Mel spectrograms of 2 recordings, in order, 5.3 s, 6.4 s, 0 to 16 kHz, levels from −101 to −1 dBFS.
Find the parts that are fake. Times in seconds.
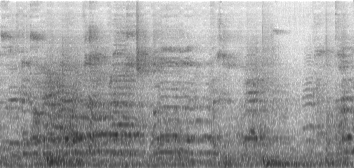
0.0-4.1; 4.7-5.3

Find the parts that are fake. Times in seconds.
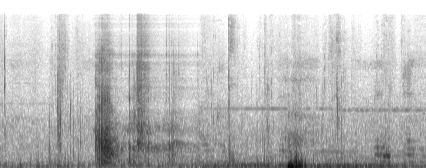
1.4-3.0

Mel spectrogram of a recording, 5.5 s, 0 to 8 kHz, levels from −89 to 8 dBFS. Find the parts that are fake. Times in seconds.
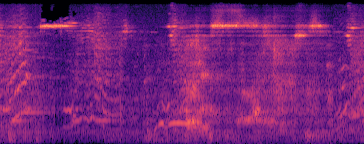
2.8-5.0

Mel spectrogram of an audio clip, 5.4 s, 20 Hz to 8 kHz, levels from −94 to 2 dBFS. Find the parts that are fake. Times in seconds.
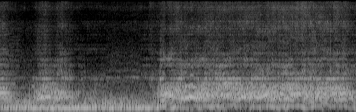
0.5-1.6; 2.1-5.4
